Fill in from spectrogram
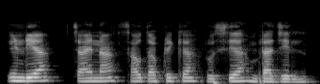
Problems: none marked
